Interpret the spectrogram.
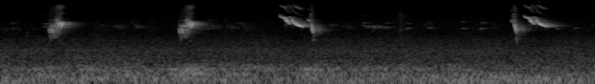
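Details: Black-throated canary singing: four separate high, sharp chirps, each a quick downward-sweeping note, spaced over a second apart, with a soft low hum underneath.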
